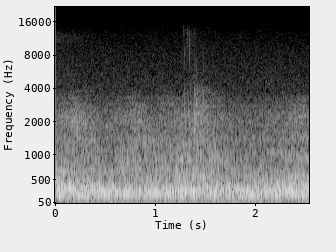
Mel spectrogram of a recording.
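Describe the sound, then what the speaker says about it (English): An airplane passes overhead at night on a warm, muggy Indianapolis evening, heard as a steady broad distant rumble that holds level throughout. "I love the sound of planes flying over"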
